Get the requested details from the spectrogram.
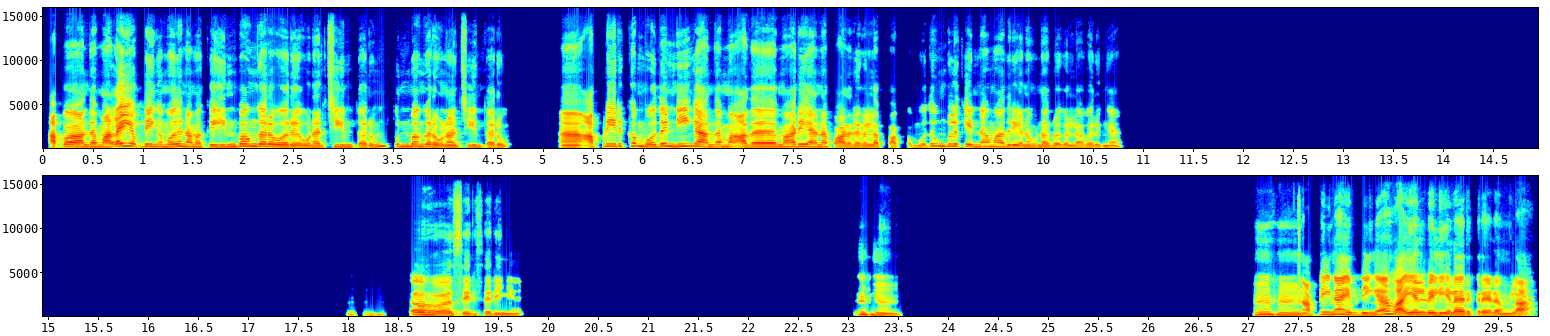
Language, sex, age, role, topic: Tamil, female, 25-29, host, மழை பெய்கிறதுபோல் உங்களை உணரச் செய்யும் ஒரு பாடல் உங்களுக்கு இருக்கிறதா?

